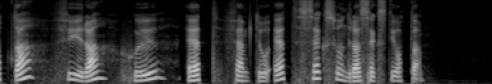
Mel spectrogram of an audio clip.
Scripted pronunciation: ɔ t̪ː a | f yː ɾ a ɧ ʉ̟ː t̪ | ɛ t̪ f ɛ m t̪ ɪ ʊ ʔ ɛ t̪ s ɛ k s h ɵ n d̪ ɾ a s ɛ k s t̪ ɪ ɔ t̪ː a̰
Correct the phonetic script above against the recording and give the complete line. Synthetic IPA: ɔ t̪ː a | f yː ɾ a ɧ ʉ̟ː | ɛ t̪ f ɛ m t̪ ɪ ʊ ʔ ɛ t̪ s ɛ k s h ɵ n d̪ ɾ a s ɛ k s t̪ ɪ ɔ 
